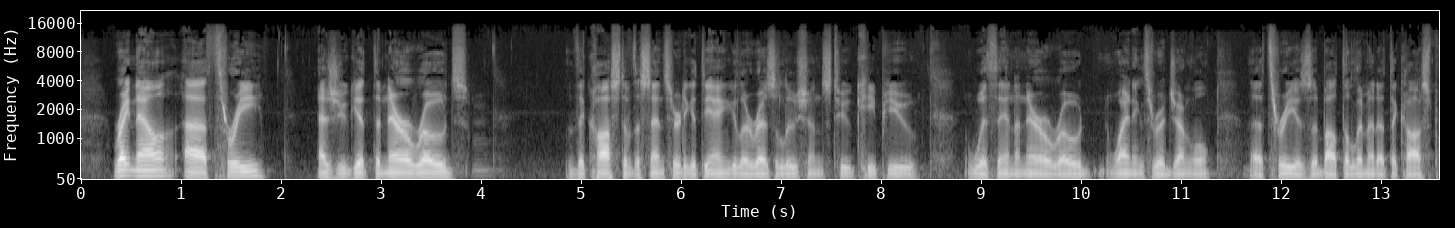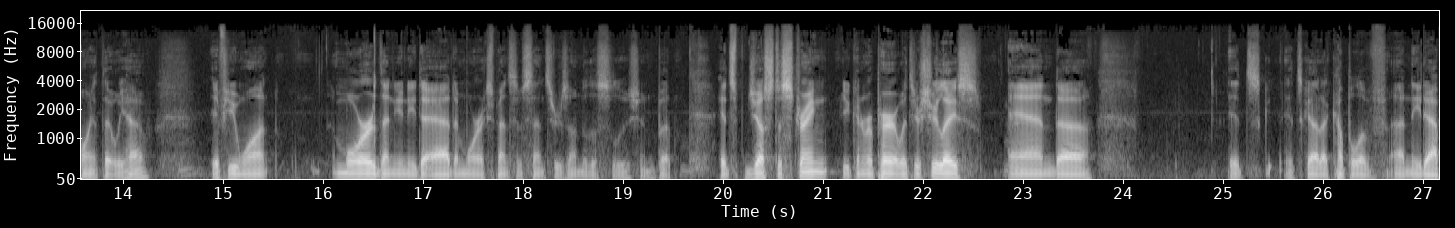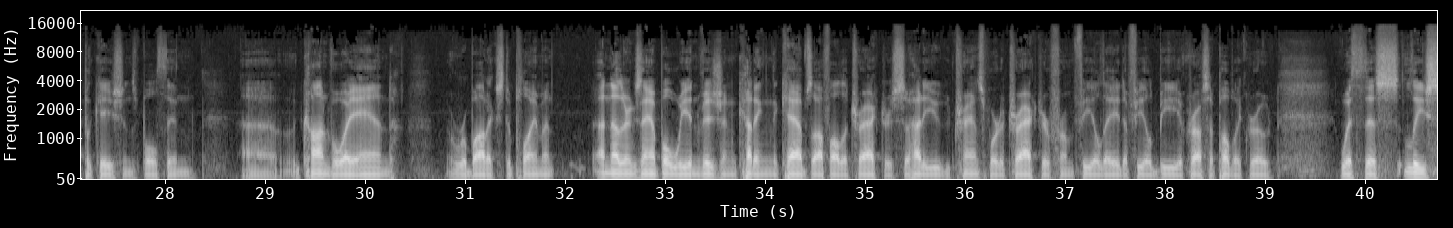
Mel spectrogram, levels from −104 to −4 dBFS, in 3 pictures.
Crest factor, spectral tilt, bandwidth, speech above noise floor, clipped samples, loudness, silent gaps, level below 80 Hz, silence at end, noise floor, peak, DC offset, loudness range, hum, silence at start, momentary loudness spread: 22 dB; -6 dB/octave; 15.5 kHz; 40 dB; under 0.1%; -25 LUFS; none; -44 dBFS; 0 s; -65 dBFS; -2 dBFS; under 0.1%; 6 LU; none; 0.35 s; 15 LU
